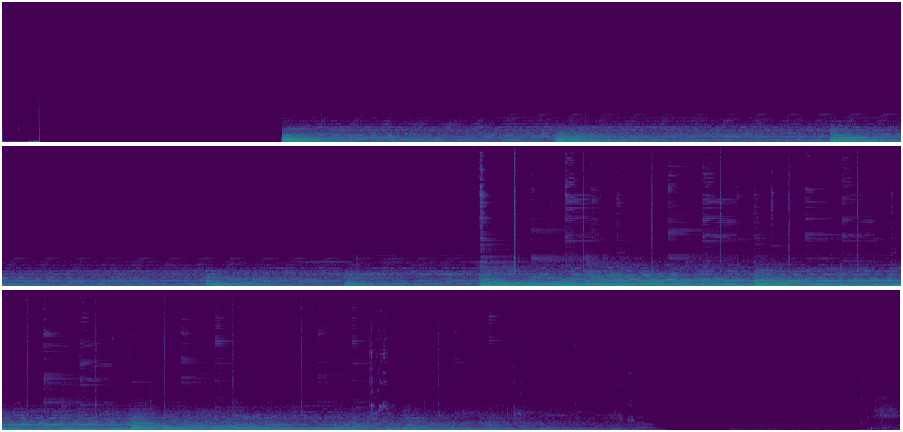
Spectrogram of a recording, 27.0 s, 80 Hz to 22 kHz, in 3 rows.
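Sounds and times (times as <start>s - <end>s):
sustained keyboard chords in a German pop song: 5.6s - 24.0s
full drum beat in a German pop song: 14.6s - 22.2s.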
